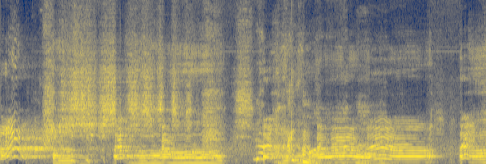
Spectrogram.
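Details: Female Staffordshire Bull Terrier, two years old, protesting her Sunday night bath: broken, warbling howls and whines that bend up and down, interrupted by short gaps, with a person's voice coaxing her in between.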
